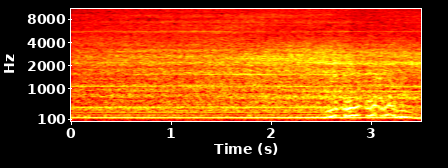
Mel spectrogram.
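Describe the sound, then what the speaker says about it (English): A kitchen blender runs with a steady motor whine and hum, loud and continuous, while a voice speaks briefly over it toward the end. "I'm new to the blender."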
